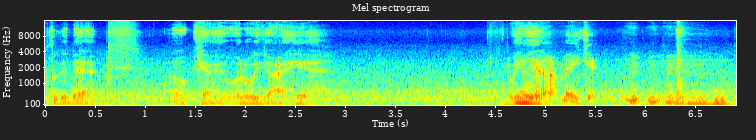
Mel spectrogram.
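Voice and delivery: soft breathy whisper; hushed, barely voiced. Real, not acted. Whispering while watching the chart.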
